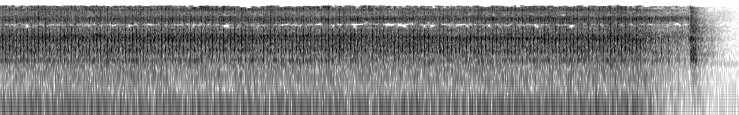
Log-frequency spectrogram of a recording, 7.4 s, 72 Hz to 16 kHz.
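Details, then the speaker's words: Kuba Brilliant 125 scooter idling with a deep regular knock about three times a second, sounding like a crank noise, traced to play in a worn front variator. "Bak Evet olayın sorunu bu ön varyatör Çu boşluğu Görüyor musun bak Evet o ses bu abi"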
